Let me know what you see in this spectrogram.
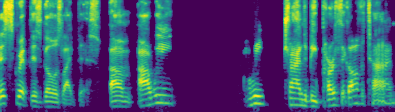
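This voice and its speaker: A man at a moderate pace in a dry, close sound with no echo. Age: 60s. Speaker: live show host. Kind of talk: casual chat. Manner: halting, repeats words.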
